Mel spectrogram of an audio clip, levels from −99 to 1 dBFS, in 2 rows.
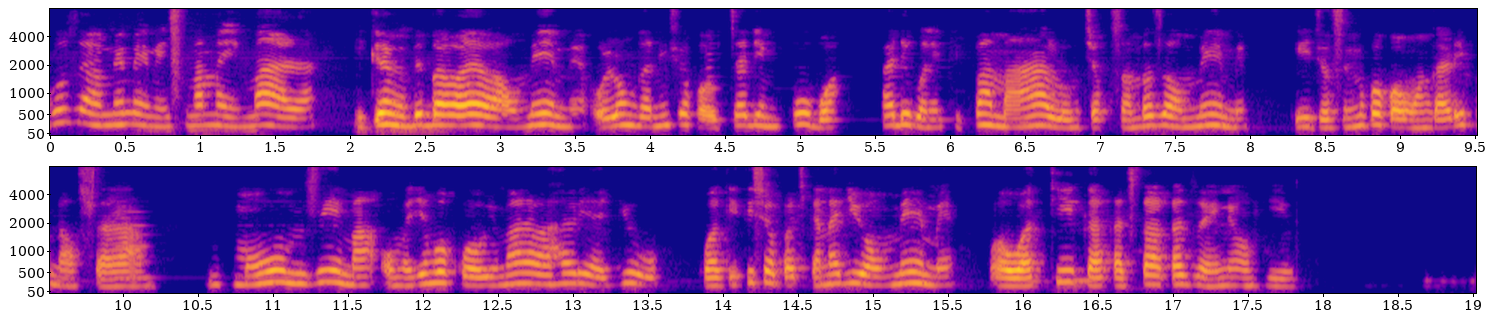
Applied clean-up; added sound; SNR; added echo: neural mask model DeepFilterNet 3.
